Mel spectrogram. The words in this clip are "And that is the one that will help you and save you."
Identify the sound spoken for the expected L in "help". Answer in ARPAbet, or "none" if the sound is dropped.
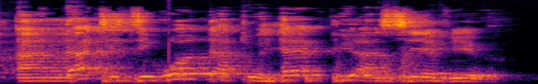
L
